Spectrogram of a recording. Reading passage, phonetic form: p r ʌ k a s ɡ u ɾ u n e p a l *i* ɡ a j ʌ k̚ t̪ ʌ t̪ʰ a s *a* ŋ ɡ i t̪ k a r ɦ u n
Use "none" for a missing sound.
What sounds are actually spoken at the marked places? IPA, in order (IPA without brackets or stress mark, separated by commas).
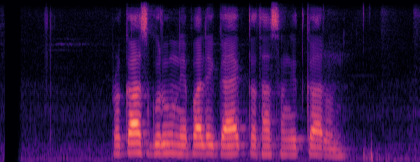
i, ʌ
